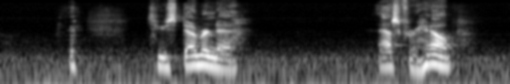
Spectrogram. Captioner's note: chuckles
